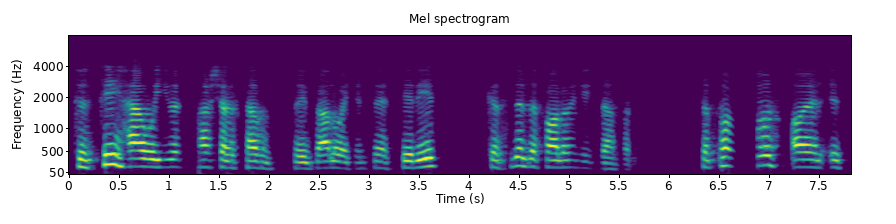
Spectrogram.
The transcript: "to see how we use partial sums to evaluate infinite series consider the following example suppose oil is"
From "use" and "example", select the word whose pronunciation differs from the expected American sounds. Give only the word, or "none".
none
